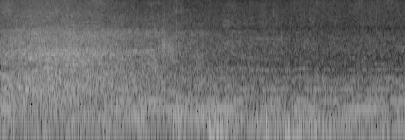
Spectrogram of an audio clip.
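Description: Soft background music: sustained held chords over a low bass, with a faint noise that fades away over the first couple of seconds.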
